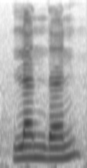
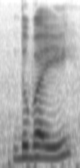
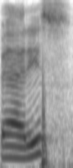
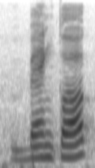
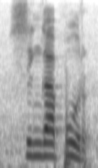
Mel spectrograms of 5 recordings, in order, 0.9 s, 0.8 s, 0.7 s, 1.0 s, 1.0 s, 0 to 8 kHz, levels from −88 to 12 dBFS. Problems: none marked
